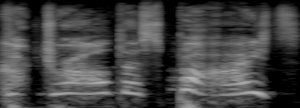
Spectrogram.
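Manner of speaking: shrill, booming, very loud high-pitched shout. Mocking the other speaker for shouting into the mic, mock shouting. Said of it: "stop shouting".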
